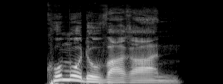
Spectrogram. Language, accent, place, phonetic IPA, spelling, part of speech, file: German, Germany, Berlin, [koˈmodovaˌʁaːn], Komodowaran, noun, De-Komodowaran.ogg
- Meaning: Komodo dragon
